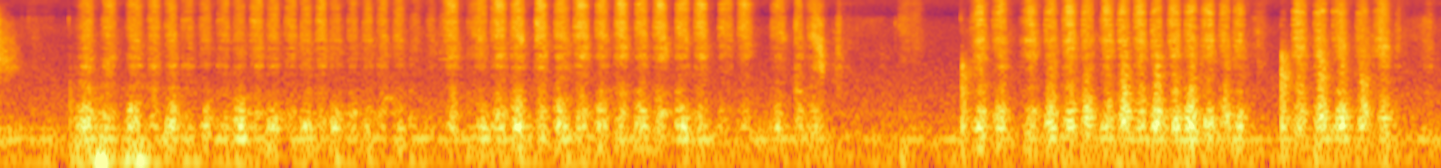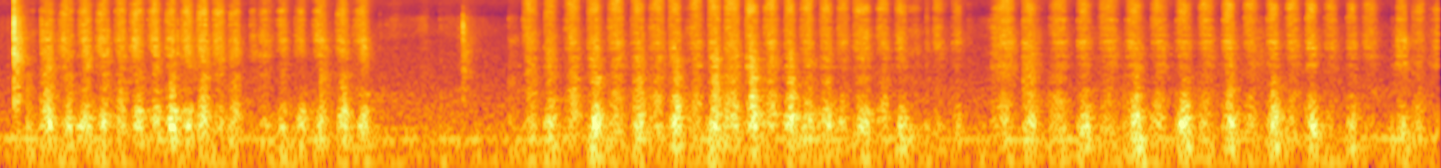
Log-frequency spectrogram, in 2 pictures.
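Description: Colored pencil shading on paper in rapid back-and-forth strokes, a faint scratchy rub. The strokes come in runs of a few seconds broken by short pauses.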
